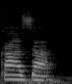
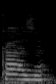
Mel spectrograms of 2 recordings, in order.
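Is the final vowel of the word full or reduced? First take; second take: full; reduced. First: The final vowel is a full, open a. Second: The final vowel is a reduced, relaxed sound. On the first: The speaker calls it wrong. "Я не кажу каза" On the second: The speaker calls it right. "я кажу каза, прикрита"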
